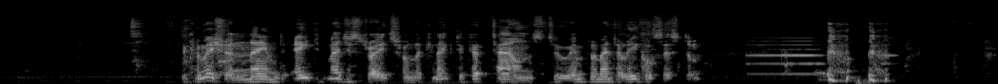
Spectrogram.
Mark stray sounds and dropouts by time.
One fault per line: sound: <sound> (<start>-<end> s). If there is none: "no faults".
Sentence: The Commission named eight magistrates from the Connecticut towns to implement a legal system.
sound: cough (7.5-9.0 s)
